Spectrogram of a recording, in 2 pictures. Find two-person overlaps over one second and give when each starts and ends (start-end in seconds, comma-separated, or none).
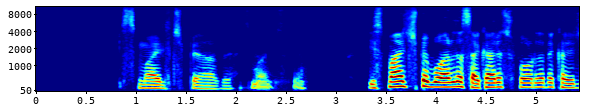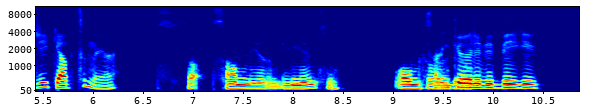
none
